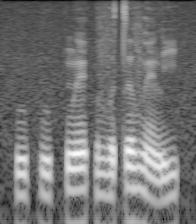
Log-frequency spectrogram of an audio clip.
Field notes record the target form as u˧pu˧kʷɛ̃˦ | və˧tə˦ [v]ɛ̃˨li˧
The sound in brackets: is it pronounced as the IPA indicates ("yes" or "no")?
yes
